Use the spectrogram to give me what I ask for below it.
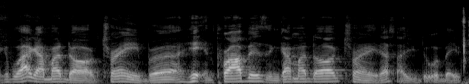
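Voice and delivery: ordinary talk, nothing marked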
